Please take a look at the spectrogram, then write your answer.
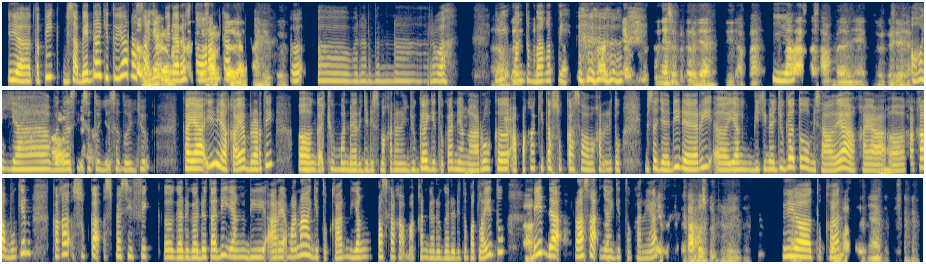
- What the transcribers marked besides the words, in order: static; other background noise; unintelligible speech; distorted speech; chuckle; laughing while speaking: "iya"; other noise; laughing while speaking: "kan"
- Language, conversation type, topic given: Indonesian, unstructured, Makanan apa yang selalu bisa membuatmu bahagia?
